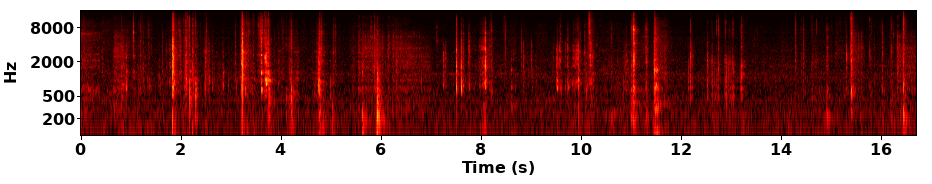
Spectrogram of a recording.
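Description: Irregular clicks and knocks of test leads being pulled from and plugged into a handheld digital multimeter's jacks, with handling against the meter and its foam-lined metal box, including a couple of heavier thumps about six and eleven seconds in.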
